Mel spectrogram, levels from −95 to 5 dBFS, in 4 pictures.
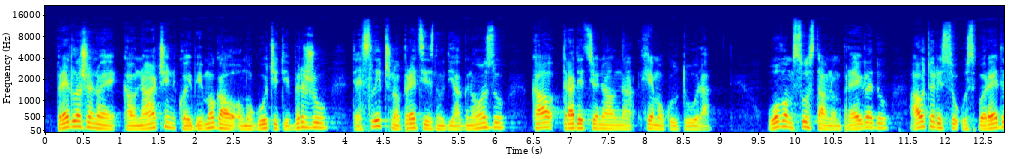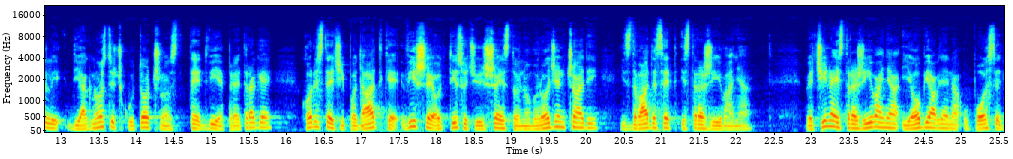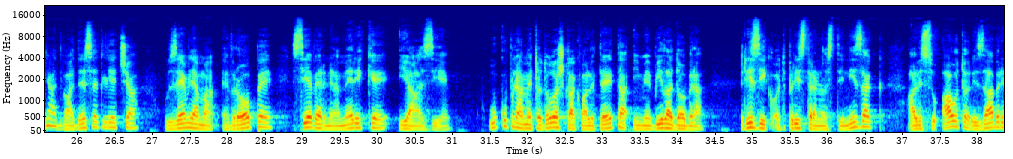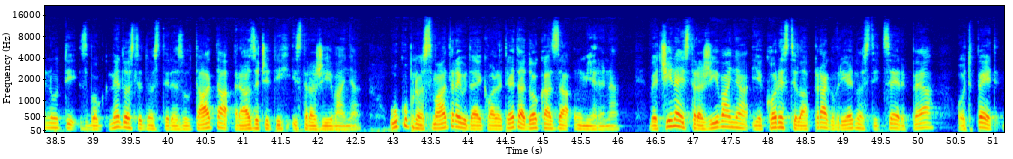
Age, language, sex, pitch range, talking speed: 30-49, Croatian, male, 110-155 Hz, 105 wpm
